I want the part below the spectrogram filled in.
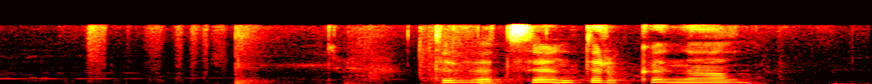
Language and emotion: Russian, neutral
